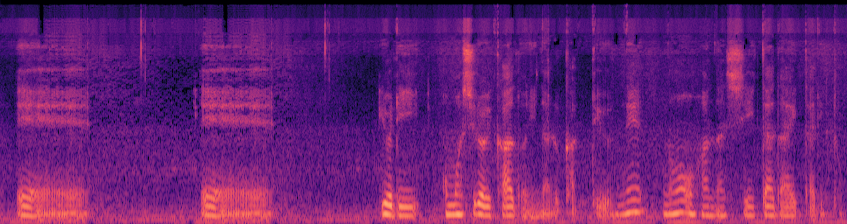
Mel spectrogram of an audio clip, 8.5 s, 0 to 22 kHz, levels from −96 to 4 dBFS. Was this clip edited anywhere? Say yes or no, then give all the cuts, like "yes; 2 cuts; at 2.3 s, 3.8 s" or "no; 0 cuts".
yes; 1 cut; at 1.9 s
